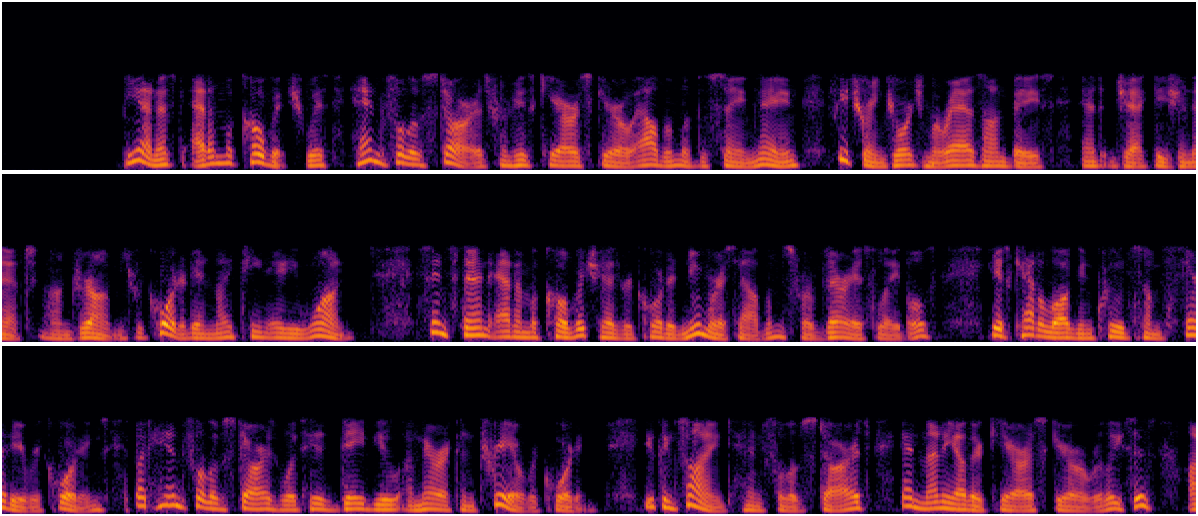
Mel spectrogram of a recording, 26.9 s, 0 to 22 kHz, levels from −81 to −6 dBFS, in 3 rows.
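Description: Tandem speech coding runs throughout the recording: the speech was squeezed through a low-rate mobile codec, passed across a telephone link, then coded again, so the second coder reworked the first one's damage. The result sounds rough, muffled and warbly, with nothing above 3.8 kHz, which fits two AMR-NB stages at roughly 8 and 10 kbit/s.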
